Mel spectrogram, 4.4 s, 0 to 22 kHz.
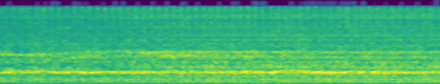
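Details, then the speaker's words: Volvo 240, first start after months off the road for water pump, timing belt, thermostat, B cam, shims and ECU, still cold: steady idle with a faint high whine and exhaust hiss; owner suspects an exhaust leak, whine possibly the fan. "I definitely have an exhaust leak somewhere. I can hear it, but it's doing this little wee thing. I don't know what the hell that's all about. Maybe that's the fan."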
